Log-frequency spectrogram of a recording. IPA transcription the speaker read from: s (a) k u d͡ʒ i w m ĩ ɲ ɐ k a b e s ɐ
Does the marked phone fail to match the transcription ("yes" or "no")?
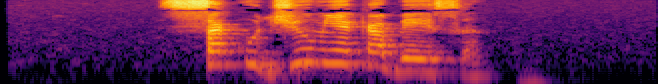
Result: no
